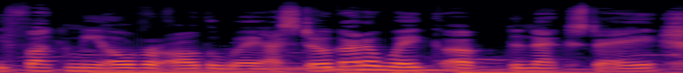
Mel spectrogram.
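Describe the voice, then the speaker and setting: Against music in the background and audible room echo, a woman speaks at a moderate pace. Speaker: lifestyle vlogger. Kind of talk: casual monologue. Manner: rambling, loses track; casual, filler-heavy.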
